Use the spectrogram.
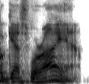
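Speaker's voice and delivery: ordinary delivery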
